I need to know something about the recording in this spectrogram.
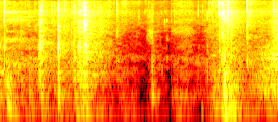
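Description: Light handling sounds of a hard plastic storage bin: faint clicks and scratches as a hand touches and brushes its drilled bottom.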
